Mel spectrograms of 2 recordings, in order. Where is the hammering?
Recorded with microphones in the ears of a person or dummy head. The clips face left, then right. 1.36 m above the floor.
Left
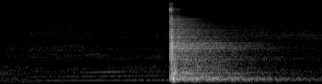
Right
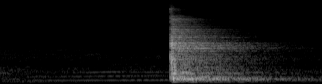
25° left (ahead or behind), 0.5 m.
